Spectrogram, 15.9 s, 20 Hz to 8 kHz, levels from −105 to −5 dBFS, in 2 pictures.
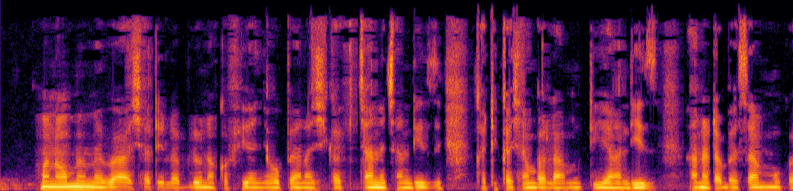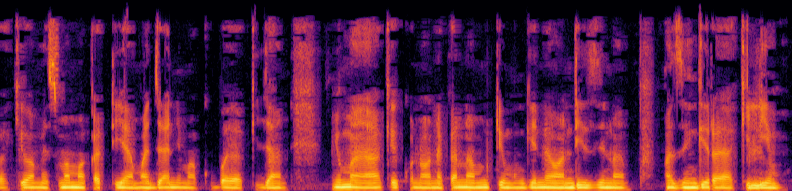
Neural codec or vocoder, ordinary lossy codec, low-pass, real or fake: none; AAC, 32 kbps; 7.2 kHz; real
